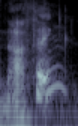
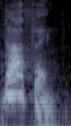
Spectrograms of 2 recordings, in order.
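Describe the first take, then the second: First: "Nothing" as a high, rising question; incredulous echo. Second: "Nothing" as a dismissive, falling statement; offhand answer. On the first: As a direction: lift "Nothing" into a disbelieving question. He echoes her answer in disbelief. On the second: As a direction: close "Nothing" off with a falling tune. Girlfriend's offhand answer, retold. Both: Retold or imitated.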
